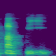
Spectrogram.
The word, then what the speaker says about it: puppy: Puppy, bacanya papi.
